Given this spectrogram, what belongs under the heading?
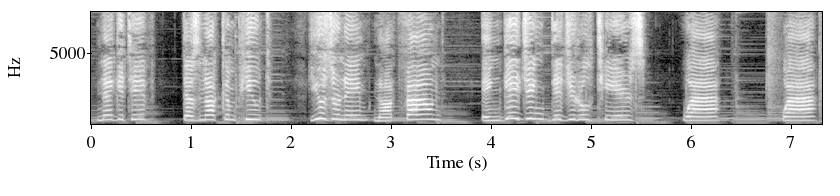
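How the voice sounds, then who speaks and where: A woman's voice: high voice, takes it slowly, bright, forceful tone, faint music behind, full character voice. A woman voicing a stiff, formal robot prince who talks like a computer, in a storybook game. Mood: mock sad. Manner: robotic computer-speak delivery. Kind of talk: storybook game narration with character voices.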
